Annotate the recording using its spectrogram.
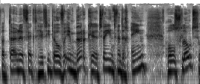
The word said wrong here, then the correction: Holsloot: of Holsloot moet ik eigenlijk zeggen, de klemtoon, 21,8.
